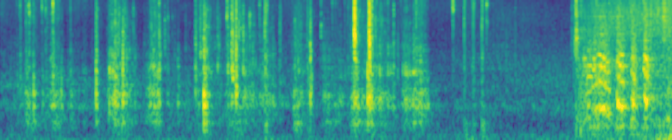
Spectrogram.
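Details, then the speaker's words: Honda Goldwing in gear, side stand up, clutch pulled in: clicks, then starter turns and engine fires promptly into steady run, normal start; with side stand down it won't crank, also normal. "it does start so let me put the side stand back down however if you look if i have the side stand down and pull the clutch in nothing happens it does not start that's normal operation"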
